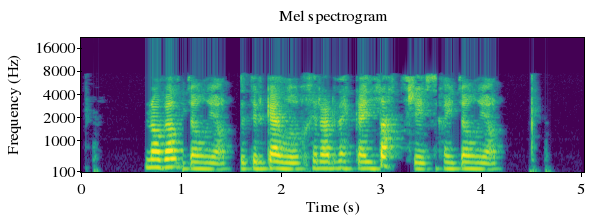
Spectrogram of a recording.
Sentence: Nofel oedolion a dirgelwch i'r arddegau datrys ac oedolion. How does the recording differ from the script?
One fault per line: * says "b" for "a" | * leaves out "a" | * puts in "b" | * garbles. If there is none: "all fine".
all fine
